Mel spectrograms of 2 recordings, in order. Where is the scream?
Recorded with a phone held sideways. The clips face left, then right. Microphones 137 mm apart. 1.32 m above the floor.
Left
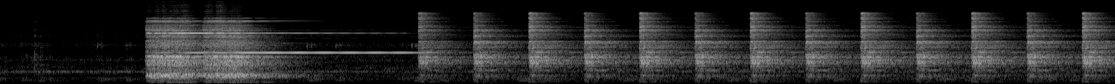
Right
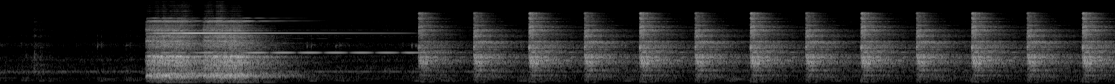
No scream in this recording.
